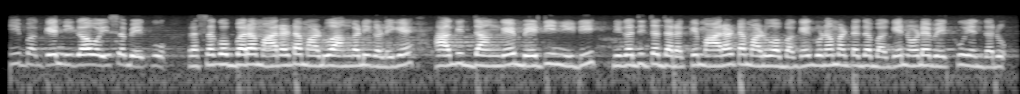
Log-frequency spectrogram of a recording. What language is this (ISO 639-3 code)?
kan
